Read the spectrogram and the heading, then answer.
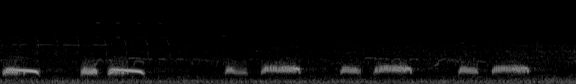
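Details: Spotted dove used as a lure bird, cooing in short-long pairs; the opening phrases are loudest, followed by several softer paired coos with even spacing and little other sound.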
